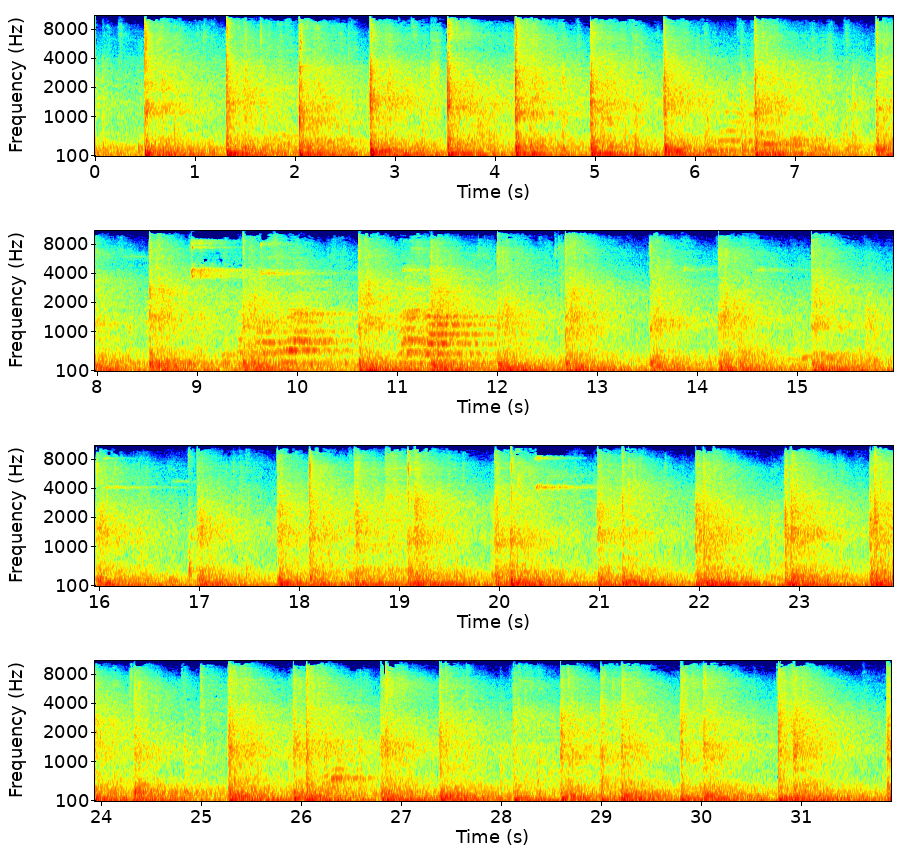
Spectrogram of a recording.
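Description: Basketballs being dribbled on a hardwood gym floor: a steady run of bounces, about two a second, going on throughout. A voice is heard briefly around ten to twelve seconds in.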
